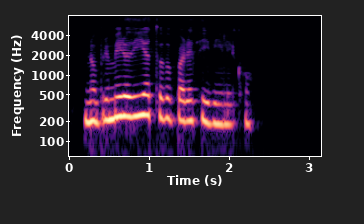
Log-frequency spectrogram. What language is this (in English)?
Galician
